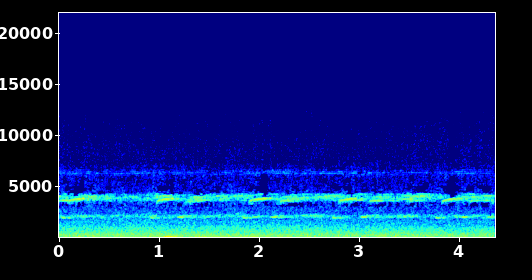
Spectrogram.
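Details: Short stretch of a Barbados frog chorus, high thin chirps repeating densely without gaps, above a heavy, even hiss of the sea.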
